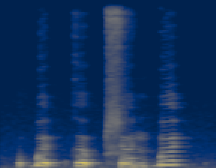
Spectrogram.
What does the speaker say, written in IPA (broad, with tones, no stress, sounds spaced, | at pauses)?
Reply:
ɓ ə˨˩ t̚ k ə˨˩ p̚ s ə˨˦ n ɓ ə˦˥ t̚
